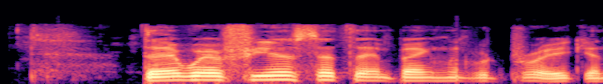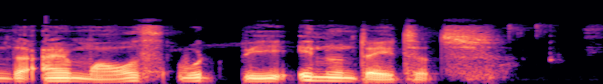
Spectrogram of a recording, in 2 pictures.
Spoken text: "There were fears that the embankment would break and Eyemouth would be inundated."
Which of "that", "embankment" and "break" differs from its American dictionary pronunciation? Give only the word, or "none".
none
